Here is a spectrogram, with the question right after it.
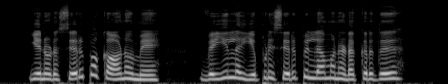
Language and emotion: Tamil, fearful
